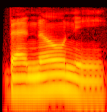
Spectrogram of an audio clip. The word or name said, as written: Benoni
